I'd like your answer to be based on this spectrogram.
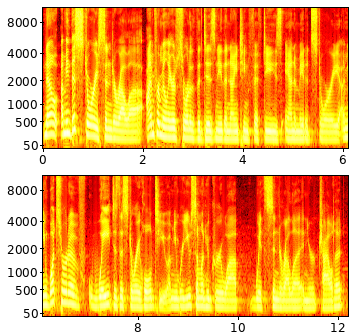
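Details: Adult speaker; normal speech.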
